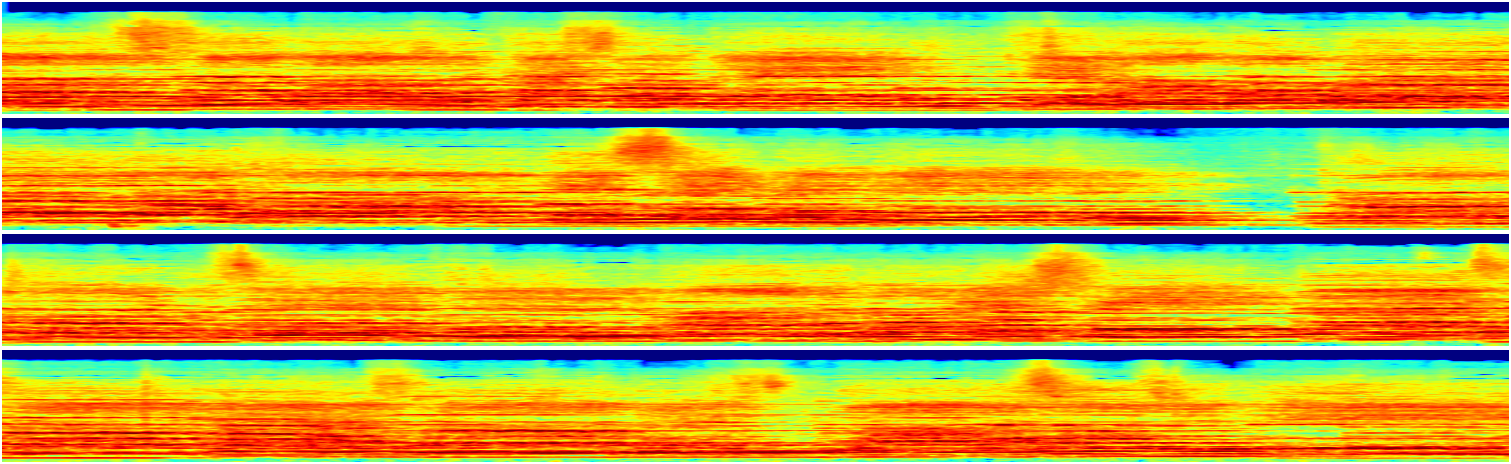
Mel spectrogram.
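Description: Choral music: a choir singing slow, held chords, with a short break about fourteen seconds in.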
